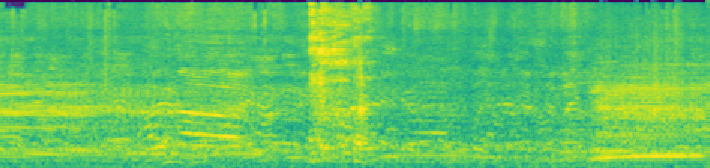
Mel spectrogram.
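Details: At a busy Brahmanbaria cattle market in Bangladesh, a Sahiwal bull gives a brief rising moo near the end, after several seconds of crowd noise and voices.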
